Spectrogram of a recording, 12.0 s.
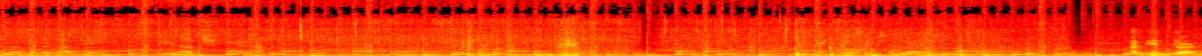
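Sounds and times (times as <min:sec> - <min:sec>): music with a steady beat: 0:00.0 - 0:12.0
spinach sizzling in a wok: 0:00.0 - 0:12.0.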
